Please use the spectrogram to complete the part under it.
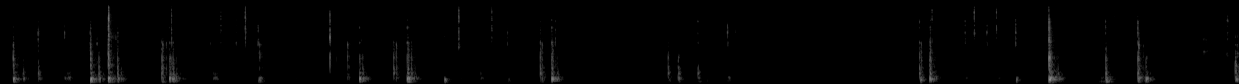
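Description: Fingers tap out a calculation on a computer keyboard in quick clusters of crisp key clicks, broken by a few brief pauses, close and quiet with no talking.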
